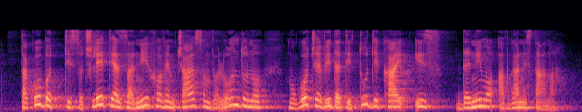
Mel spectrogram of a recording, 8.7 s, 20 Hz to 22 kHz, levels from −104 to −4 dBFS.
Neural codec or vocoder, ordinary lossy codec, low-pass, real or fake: none; none; 7.2 kHz; real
